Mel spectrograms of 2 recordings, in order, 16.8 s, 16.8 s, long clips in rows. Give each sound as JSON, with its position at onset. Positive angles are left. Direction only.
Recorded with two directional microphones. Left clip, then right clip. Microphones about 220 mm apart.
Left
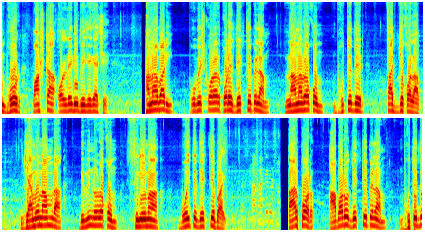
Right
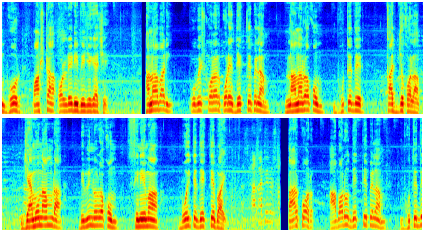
{"t": 0.0, "sound": "speech", "side_deg": 35}
{"t": 2.8, "sound": "a man's voice", "side_deg": 35}
{"t": 14.1, "sound": "a man's voice", "side_deg": 40}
